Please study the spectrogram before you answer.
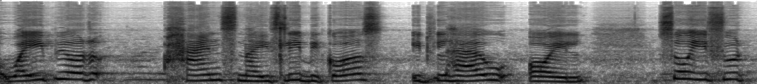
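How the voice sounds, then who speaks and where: A woman's voice: a little high, fairly bright tone, a little hiss or hum, low-quality recording. Chatty Tamil-accented woman teaching crafts. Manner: chatty, laughs often, repeats instructions slowly. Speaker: craft tutorial host.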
